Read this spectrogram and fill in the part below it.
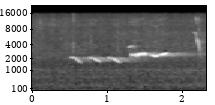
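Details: Eurasian blackbird delivering a short phrase of low, flute-like whistled notes that step up in pitch, ending with a thin, high squeaky note; faint outdoor noise behind.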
